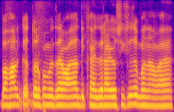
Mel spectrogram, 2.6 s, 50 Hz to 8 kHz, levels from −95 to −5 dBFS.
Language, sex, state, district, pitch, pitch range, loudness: Hindi, male, Jharkhand, Garhwa, 180 Hz, 175-185 Hz, -14 LUFS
